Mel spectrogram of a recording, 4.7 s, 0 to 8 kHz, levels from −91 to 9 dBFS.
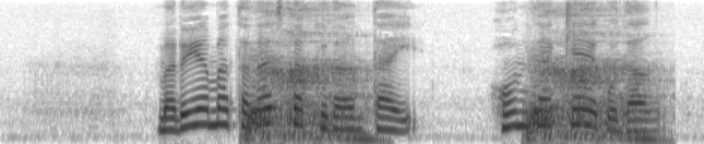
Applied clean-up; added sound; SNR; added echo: none; Growling; 1 dB; none.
